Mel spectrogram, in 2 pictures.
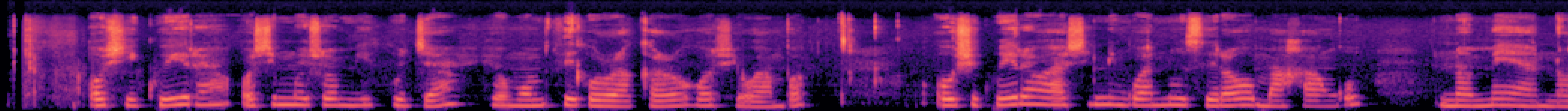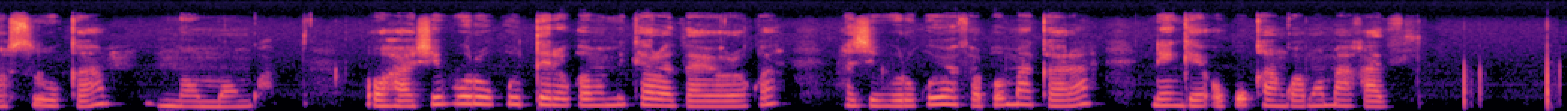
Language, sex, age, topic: Oshiwambo, female, 18-24, agriculture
